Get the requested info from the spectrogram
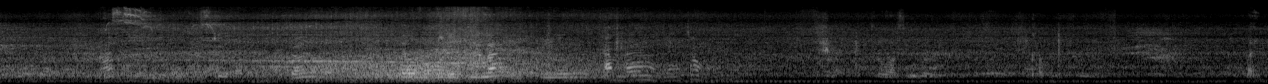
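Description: People's voices talking in the background, loudest about four seconds in, over a steady outdoor background hum.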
